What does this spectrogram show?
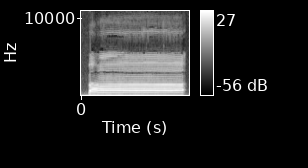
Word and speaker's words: ب: اس کے بعد نیکسٹ لفظ ہے ہمارا با. اس میں ہم دونوں ہونٹوں کو اچھے سے جڑائیں گے اور پھر ادا کریں گے با.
